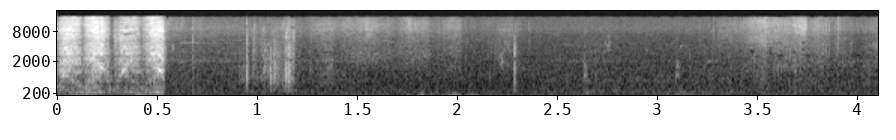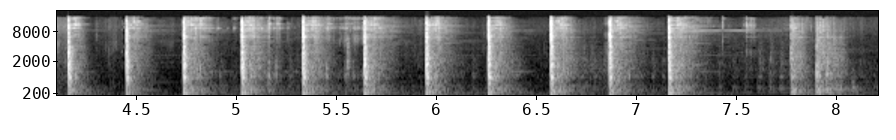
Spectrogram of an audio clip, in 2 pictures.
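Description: Hacksaw strokes on a plastic castor-wheel tyre stop about half a second in. After a few quiet seconds, about a dozen sharp hammer blows land on a steel tool held against the plastic wheel, around three a second.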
